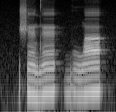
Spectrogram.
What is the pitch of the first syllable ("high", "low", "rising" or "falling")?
low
